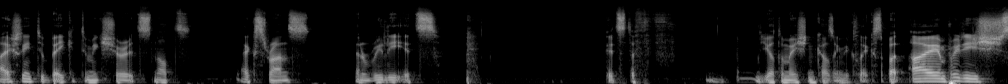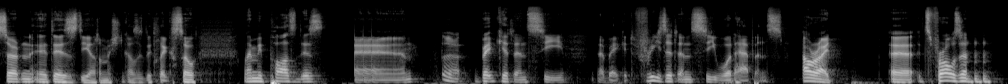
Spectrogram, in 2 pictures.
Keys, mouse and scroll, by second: 1.1-4.2 drag, 4.7 shift+right click, 5.8 shift+click, 7.2 shift+click, 9.6 g, 19.4-20.1 scroll up 4.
